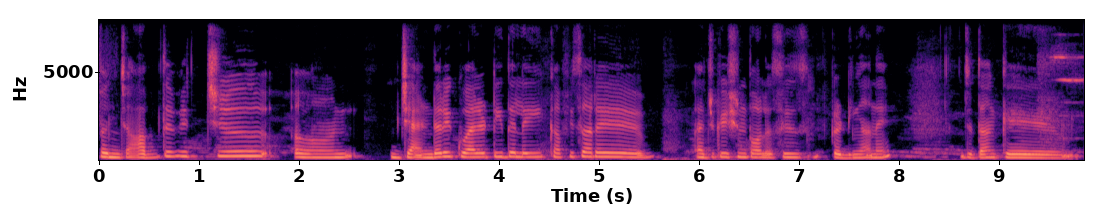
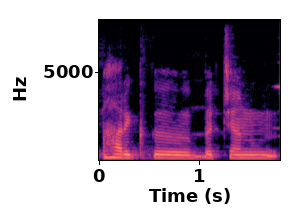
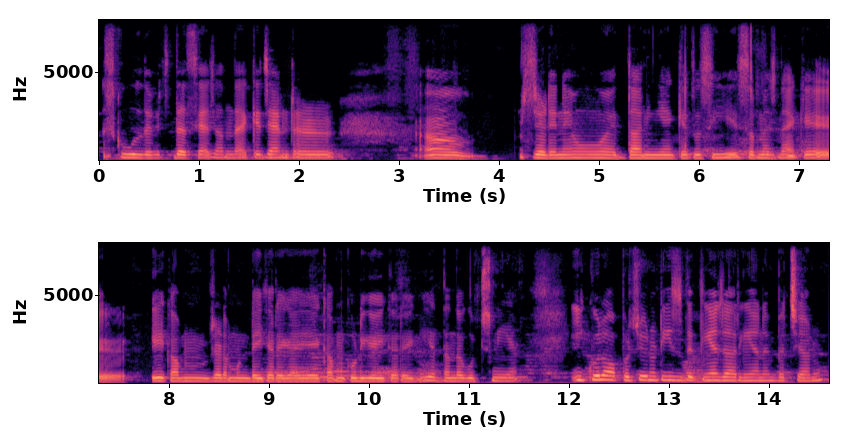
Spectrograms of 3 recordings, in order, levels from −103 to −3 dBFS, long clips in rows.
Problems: continuous background conversations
